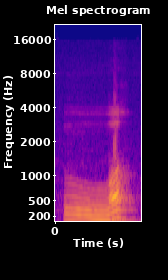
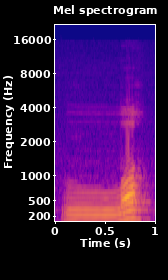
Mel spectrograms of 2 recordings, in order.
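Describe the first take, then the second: No difference in how they are said.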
